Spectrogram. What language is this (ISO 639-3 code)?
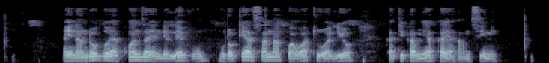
swa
